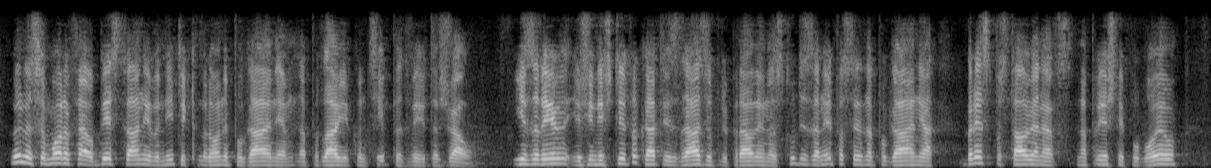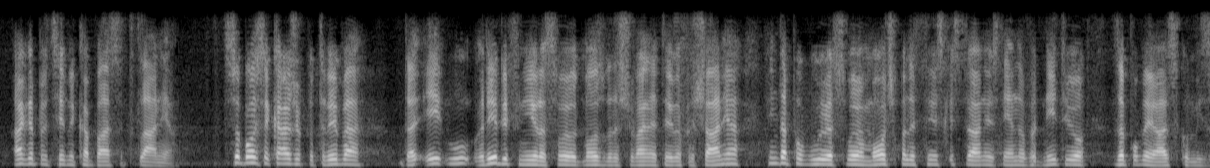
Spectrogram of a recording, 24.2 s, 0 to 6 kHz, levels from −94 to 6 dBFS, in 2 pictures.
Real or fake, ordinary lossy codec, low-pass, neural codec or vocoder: fake; none; 5.4 kHz; codec, 16 kHz, 1.1 kbps, Voila-Tokenizer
